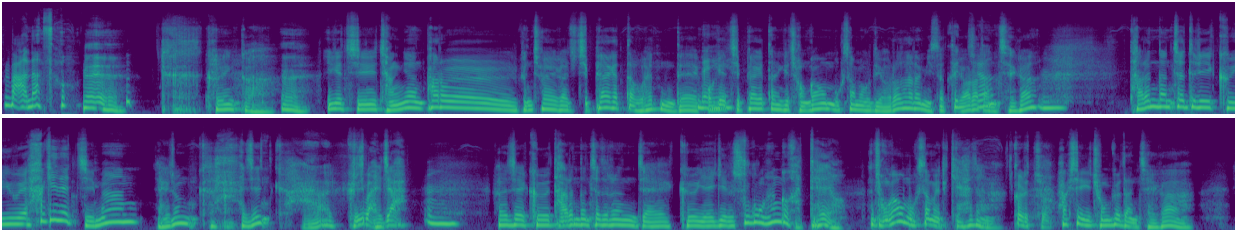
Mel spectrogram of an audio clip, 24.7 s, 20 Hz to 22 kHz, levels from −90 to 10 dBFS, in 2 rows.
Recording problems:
squashed, flat; heavily

